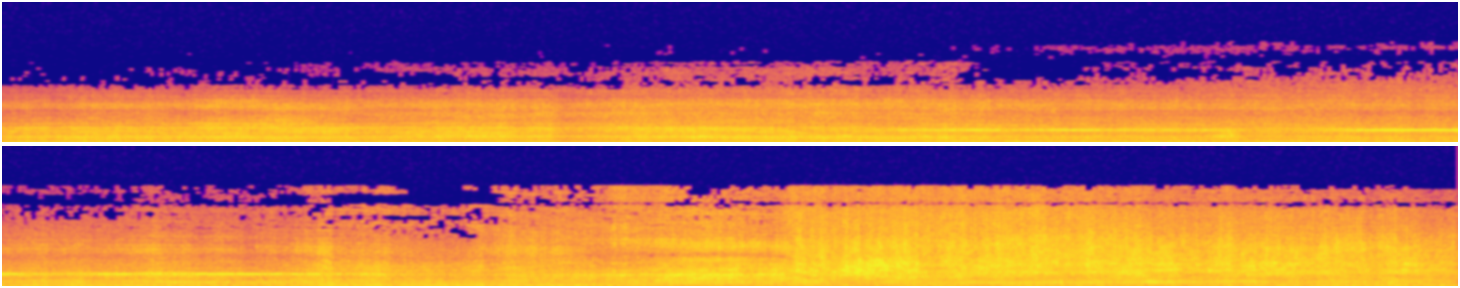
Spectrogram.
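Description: DXB-class diesel-electric locomotive approaching and passing at the head of a freight train, its engine a steady low drone, with a thin high whine for several seconds midway. In the last third the rolling rumble of container wagons passing close by takes over.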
